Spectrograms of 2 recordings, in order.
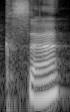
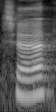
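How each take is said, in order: First: The syllable begins with a ks sound. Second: The syllable begins with a ch sound. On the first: The speaker calls it wrong. "and not ksa" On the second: The speaker calls it right. "it's cha"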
